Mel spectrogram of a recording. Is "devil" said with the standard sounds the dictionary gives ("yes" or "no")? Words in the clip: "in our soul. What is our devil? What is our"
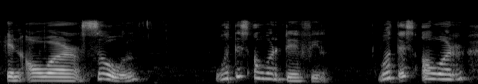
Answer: no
